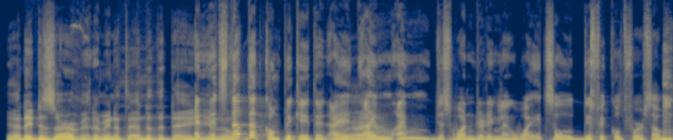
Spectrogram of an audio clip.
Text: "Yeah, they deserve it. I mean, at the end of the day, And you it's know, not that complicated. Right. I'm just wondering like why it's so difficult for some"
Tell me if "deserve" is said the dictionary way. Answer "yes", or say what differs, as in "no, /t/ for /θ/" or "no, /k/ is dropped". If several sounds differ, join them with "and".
yes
